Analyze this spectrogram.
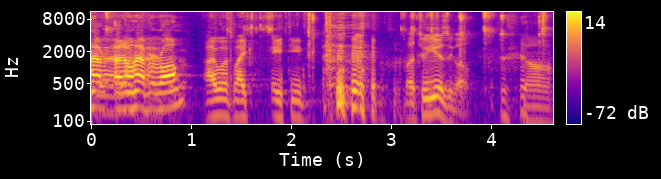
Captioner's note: voiceover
